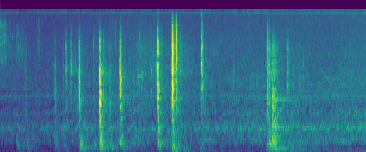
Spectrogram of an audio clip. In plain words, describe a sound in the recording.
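A lock clicks and clacks as a key turns.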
